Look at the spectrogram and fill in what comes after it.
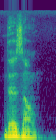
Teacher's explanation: Notice that the x has a z sound because the next word begins with a vowel.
